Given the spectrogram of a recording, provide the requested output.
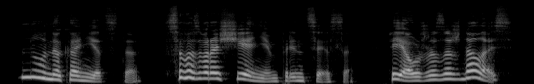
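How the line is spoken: Caustic woman's voice. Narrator (Russian): едко произнесла бывшая ректорская ведьма

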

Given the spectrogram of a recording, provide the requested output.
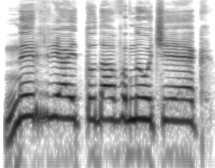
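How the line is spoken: Old man yelling. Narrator (Russian): заорал дед

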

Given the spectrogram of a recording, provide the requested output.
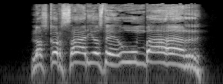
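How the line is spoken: Group shouting. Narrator (Spanish): gritaron

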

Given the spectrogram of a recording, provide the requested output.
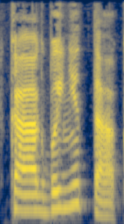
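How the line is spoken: Barked. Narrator (Russian): рявкнул

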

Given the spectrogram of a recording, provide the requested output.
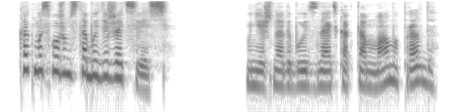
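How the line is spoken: Cheerful tone. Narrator (Russian): бодрым тоном сказала

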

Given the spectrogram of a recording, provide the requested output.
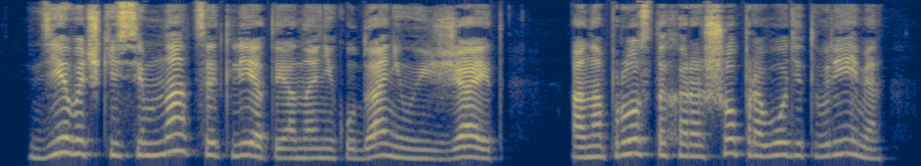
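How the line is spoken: Plain. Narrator (Russian): сказала Мюриэль

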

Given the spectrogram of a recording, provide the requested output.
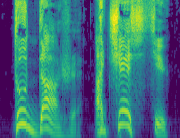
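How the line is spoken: Angry shout. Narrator (Russian): крикнул он злобно

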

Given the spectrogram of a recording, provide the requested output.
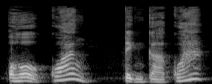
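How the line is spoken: Joyful exclamation. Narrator (Vietnamese): reo lên

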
